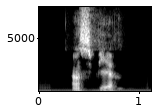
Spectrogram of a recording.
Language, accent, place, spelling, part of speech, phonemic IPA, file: French, France, Lyon, inspires, verb, /ɛ̃s.piʁ/, LL-Q150 (fra)-inspires.wav
- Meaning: second-person singular present indicative/subjunctive of inspirer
